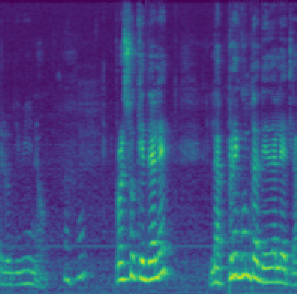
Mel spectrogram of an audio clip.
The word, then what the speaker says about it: Dalet: Ha sacado Elvira número 4, que eh, se pronuncia Dalet, d a l e t a -A -H,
